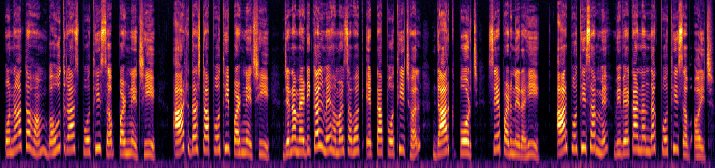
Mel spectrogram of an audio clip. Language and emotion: Maithili, neutral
